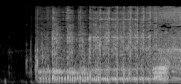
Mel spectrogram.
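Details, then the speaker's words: Stihl MS 230/250 chainsaw restarted on choke. It catches and screams at high revs with a thin, strained note, running as if out of fuel, before the L screw was opened one turn. "tak Czyli pilarka pracuje tak jakby kończyło się paliwo jeszcze raz ssanie"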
